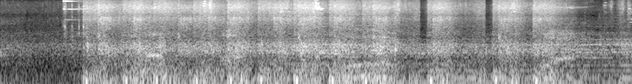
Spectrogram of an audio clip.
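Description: Weapons strike with sharp hits.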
